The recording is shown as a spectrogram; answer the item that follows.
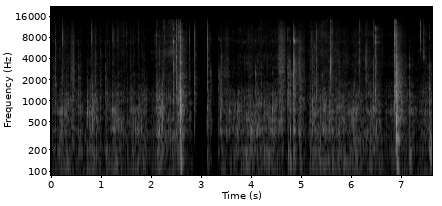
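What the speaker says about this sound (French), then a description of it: "Vous entendez la machine tourner." A small motorized paper die-cutting machine runs nearby, clattering and ticking in an irregular mechanical patter, fairly quiet, with occasional louder clicks and bumps.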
